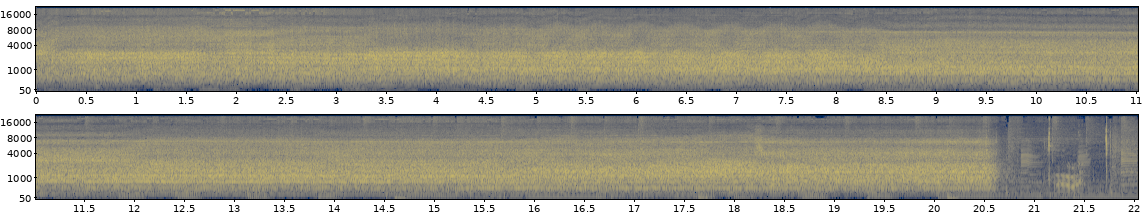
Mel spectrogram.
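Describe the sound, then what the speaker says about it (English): A blender purees vichyssoise, a potato and leek soup, into a smooth consistency. The motor whirs loud and close, holding a constant high-pitched roar for about twenty seconds before cutting off. "you just want to puree this into a nice, smooth consistency"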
